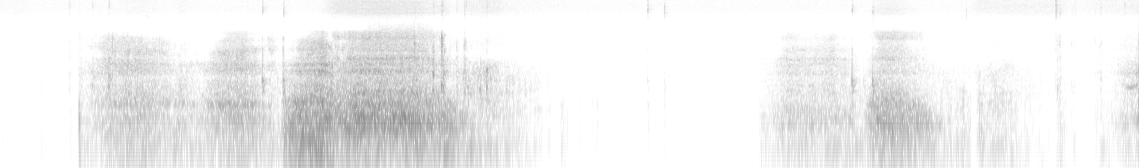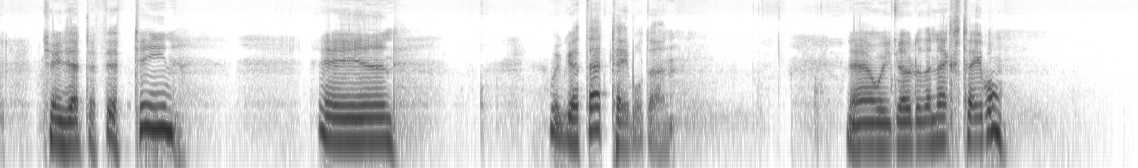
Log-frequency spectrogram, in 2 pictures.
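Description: An older man talks calmly into a microphone, with pauses.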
